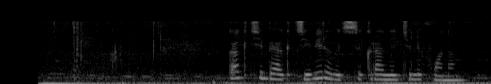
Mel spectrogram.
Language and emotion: Russian, neutral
